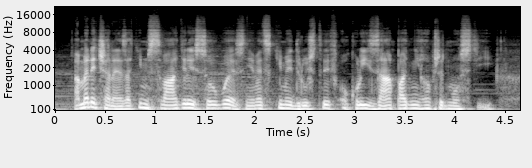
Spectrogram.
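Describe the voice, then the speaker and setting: Noticeable background noise runs under this recording. A man with a medium pitch speaks at a fairly quick pace. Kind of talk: history documentary narration. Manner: dramatic, measured storytelling pace with a solemn tone; formal, chapter-by-chapter narration, occasionally conversational asides.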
